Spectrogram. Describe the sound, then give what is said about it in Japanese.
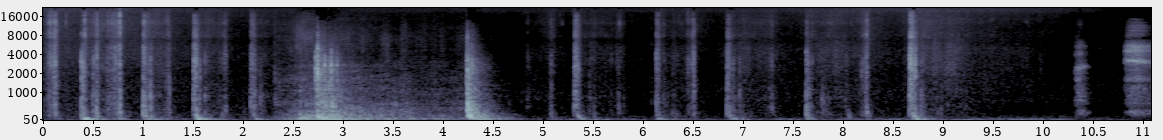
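A Japanese shoji paper sliding door being closed, with soft sliding swishes and a muted thump among lighter knocks and creaks, fairly quiet, with no talking. “障子閉めてくるね。”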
